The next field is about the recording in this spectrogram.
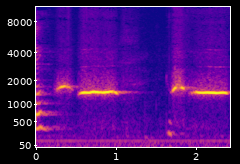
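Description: A woman whistles a short melodic phrase, two sustained clear tones separated by a brief pause, fairly loud, with a faint low hum underneath.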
